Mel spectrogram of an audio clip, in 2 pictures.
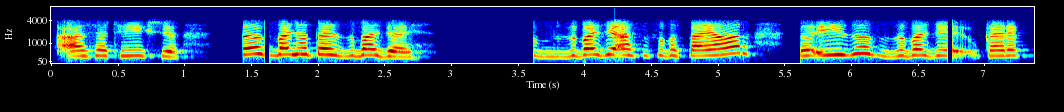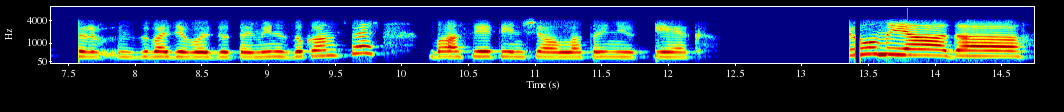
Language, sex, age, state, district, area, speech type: Kashmiri, female, 30-45, Jammu and Kashmir, Bandipora, rural, conversation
